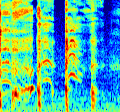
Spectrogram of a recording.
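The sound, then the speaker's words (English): A wounded man coughs up blood in a few harsh, strained bursts, fairly loud, with pained, groaning breaths between them, as a doctor treats his gushing wound. “She uses a phaser to shut a gushing wound and injects something into him as he coughs up blood.”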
